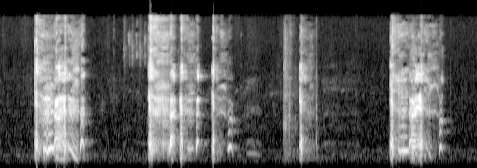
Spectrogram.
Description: coughing fit from allergies.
